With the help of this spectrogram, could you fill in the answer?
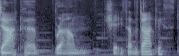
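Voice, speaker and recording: A man talks fairly slowly while music plays in the background. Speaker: guest voiceover narrator. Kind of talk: casual humorous tutorial voiceover.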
